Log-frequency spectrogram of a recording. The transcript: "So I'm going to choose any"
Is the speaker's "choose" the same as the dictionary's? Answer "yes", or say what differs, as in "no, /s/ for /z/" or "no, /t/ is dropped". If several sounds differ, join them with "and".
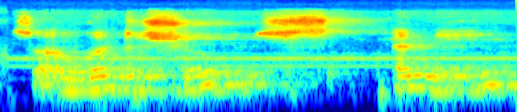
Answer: no, /ʃ/ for /tʃ/ and /z/ is dropped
